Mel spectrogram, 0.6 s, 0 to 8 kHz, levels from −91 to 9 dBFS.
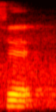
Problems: constant background noise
